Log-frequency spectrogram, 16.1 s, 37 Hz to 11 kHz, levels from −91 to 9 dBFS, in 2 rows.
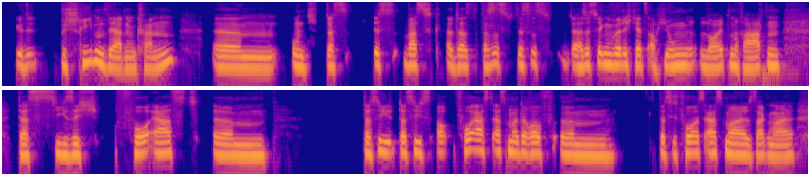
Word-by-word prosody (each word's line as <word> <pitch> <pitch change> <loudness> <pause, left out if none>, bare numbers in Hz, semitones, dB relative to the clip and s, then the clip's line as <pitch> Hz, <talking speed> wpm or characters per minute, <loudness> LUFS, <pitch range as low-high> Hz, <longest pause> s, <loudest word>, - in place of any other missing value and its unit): i 160 0 -1 0.2
beschrieben 185 +5 +1
werden 130 -2 +2
können, 155 - -1 0.3
ähm, 135 -2 +1
und 145 -3 -1
das 145 -1 -3 0.2
ist 165 -1 -1
was, 160 -3 0
das 145 -2 -1 0.2
ist 170 -2 -7
das 155 -2 -2
ist 170 -3 -9
deswegen 170 0 +2
würde 165 0 +4
ich - - -9
jetzt 155 -2 +2
auch - - -3
jungen 155 +1 +1
Leuten 145 +1 +1
raten, 140 +3 +1 0.4
dass 140 0 -1
sie 150 -2 +1
sich 145 0 -2
vorerst 160 0 +1
ähm, 135 -2 +2 0.9
dass 155 -3 +1
sie 170 -2 +2
dass 165 -3 +1
sie's 155 -4 -1
au 165 0 0
vorerst 190 -1 +2
erst 180 -1 -1
mal 165 -2 +4
darauf 155 -1 +2
ähm, 135 -2 0 0.4
dass 160 - 0
sie 155 - -5
vorher 165 +1 +3
erst 160 0 +2
mal, 145 -2 +4
sage 145 +1 0
mal, 135 +1 +1
150 Hz, 160 wpm, -21 LUFS, 140-165 Hz, 0.9 s, würde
